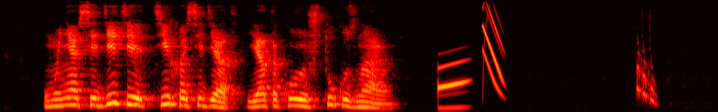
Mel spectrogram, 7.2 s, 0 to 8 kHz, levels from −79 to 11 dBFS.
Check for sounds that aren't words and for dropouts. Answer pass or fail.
fail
